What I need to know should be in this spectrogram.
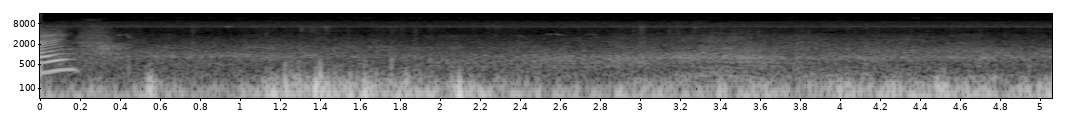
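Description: A horse's hooves thud softly on dirt as it walks.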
